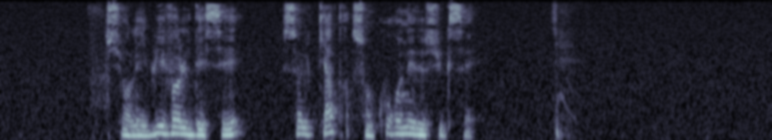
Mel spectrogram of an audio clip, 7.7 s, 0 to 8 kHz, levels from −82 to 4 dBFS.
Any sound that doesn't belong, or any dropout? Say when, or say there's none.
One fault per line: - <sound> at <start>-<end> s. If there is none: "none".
- sneeze at 5.5-5.9 s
